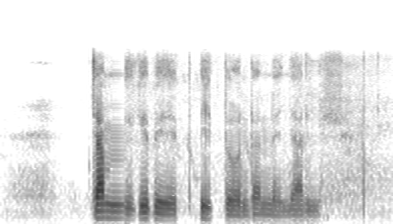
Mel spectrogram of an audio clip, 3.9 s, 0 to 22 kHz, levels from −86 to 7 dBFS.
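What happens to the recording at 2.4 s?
Nothing goes wrong at 2.4 s; the speech there plays through intact, with no dropout, click, glitch or other fault.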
